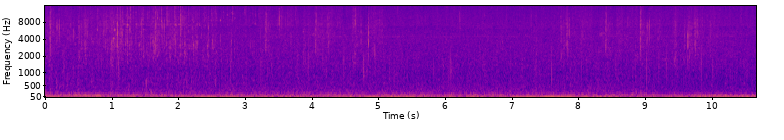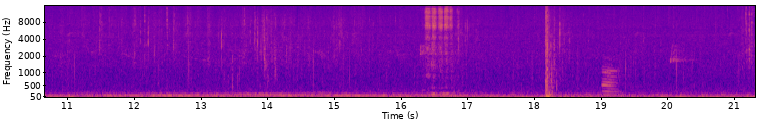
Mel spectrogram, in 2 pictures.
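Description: Footsteps crunch on dirt and gravel.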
